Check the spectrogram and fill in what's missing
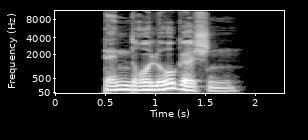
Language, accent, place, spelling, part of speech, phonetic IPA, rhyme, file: German, Germany, Berlin, dendrologischen, adjective, [dɛndʁoˈloːɡɪʃn̩], -oːɡɪʃn̩, De-dendrologischen.ogg
- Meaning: inflection of dendrologisch: 1. strong genitive masculine/neuter singular 2. weak/mixed genitive/dative all-gender singular 3. strong/weak/mixed accusative masculine singular 4. strong dative plural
